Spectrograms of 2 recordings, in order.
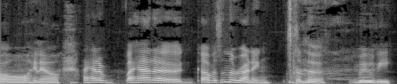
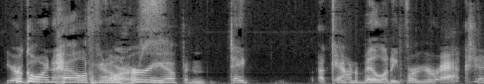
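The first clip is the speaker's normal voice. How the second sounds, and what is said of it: Accusatory holler, imitates another person's voice. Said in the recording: “asking them in an accusatory holler ... you could barely understand him ... You do a really great Rulon Jess impression.”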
